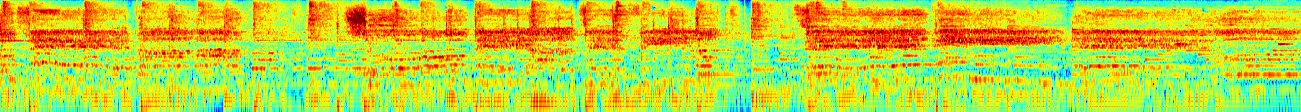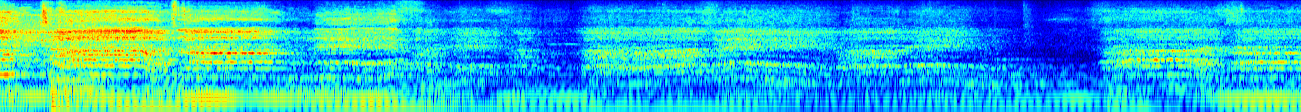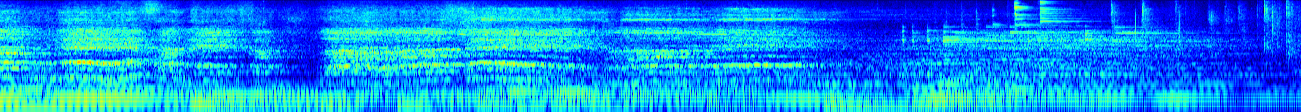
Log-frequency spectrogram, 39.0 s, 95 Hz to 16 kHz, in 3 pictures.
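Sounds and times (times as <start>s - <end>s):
group singing worship song: 0.0s - 36.1s
band with bass and keyboard: 0.0s - 39.0s.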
